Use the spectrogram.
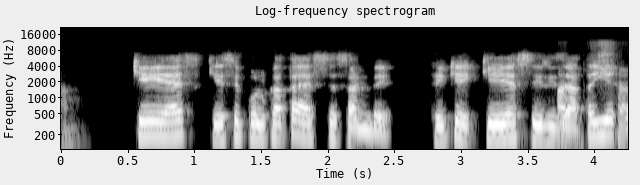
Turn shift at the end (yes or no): no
